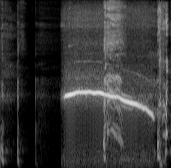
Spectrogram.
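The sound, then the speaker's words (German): A person whistles too loudly: a single loud, sustained whistle holds a steady high pitch for over a second before sliding slightly downward, preceded by a few short clicks and followed by brief noises. “Ja, wenn du pfeifst, dann pfeifst du immer zu laut.”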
